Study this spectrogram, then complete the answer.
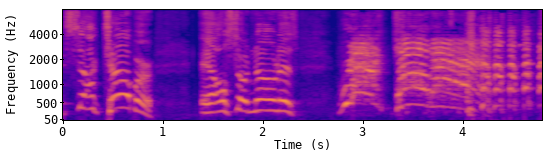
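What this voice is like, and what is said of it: Screaming loudly. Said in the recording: “You love screaming... I love screaming... Thanks for not doing it in the microphone”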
